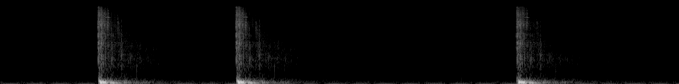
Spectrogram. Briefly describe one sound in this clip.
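Loud rifle shots ring out one at a time, each echoing briefly.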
